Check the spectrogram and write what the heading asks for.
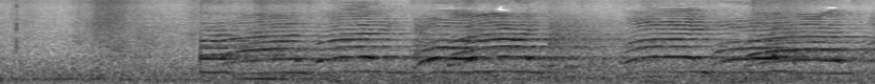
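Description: Young children calling out from below in high-pitched, sing-song voices, several rising-and-falling calls in a row starting about a second in.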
